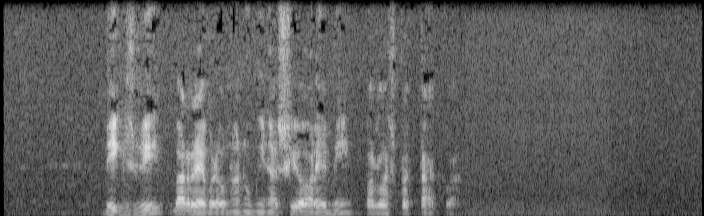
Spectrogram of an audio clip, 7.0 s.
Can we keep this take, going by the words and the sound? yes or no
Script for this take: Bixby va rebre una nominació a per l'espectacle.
no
